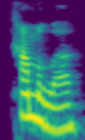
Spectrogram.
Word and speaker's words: Kamala: elect president-elect joe biden and vice president kamala kamala sorry i had to say it right kamala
